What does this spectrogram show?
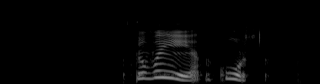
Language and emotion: Russian, neutral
